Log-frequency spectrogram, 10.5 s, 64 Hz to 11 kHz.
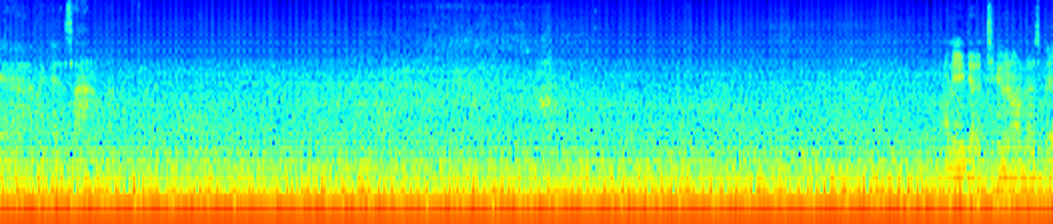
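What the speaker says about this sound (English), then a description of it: "She's running right now at idle 13 to 1400 RPMs." 1997 Mitsubishi Eclipse GSX engine idling at around 1300 to 1400 RPM, a loud, steady low rumble that holds throughout, heard from inside the car.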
